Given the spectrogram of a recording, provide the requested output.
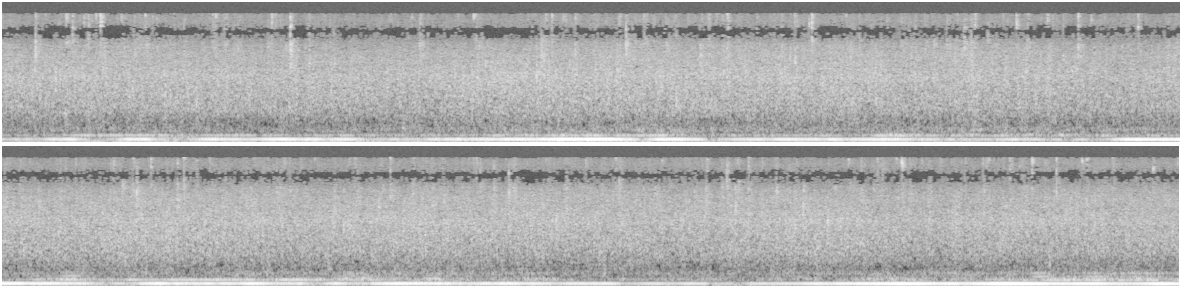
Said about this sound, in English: If another thought comes into your head, label it thinking. come back to the sound of the rain.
